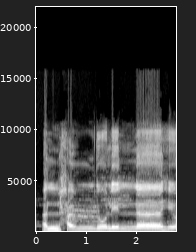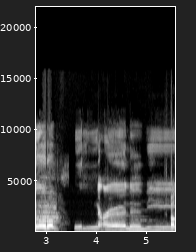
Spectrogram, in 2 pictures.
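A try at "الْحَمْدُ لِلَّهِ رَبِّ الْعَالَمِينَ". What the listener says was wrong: kayak h h kayak diseret Alhamdulillah H langsung satu harakat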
